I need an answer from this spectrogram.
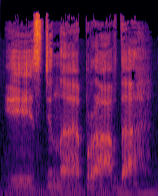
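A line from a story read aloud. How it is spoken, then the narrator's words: Breathed out. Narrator (Russian): выдохнул Режглотку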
